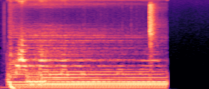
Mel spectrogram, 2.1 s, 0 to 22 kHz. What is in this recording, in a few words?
SP303 short phrase; SP303 Bank A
